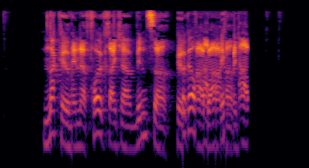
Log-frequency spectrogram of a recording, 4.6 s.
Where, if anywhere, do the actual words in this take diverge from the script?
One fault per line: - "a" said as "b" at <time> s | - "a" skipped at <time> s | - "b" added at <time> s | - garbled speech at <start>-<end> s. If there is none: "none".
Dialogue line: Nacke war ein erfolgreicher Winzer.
- "war" skipped at 1.1 s
- garbled speech at 2.6-3.7 s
